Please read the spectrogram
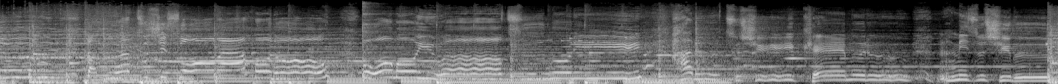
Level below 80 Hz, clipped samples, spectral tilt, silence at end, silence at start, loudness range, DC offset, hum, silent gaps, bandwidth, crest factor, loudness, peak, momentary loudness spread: -24 dBFS; under 0.1%; -4.5 dB/octave; 0 s; 0 s; 5 LU; under 0.1%; none; none; over 20 kHz; 12 dB; -13 LUFS; 0 dBFS; 6 LU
